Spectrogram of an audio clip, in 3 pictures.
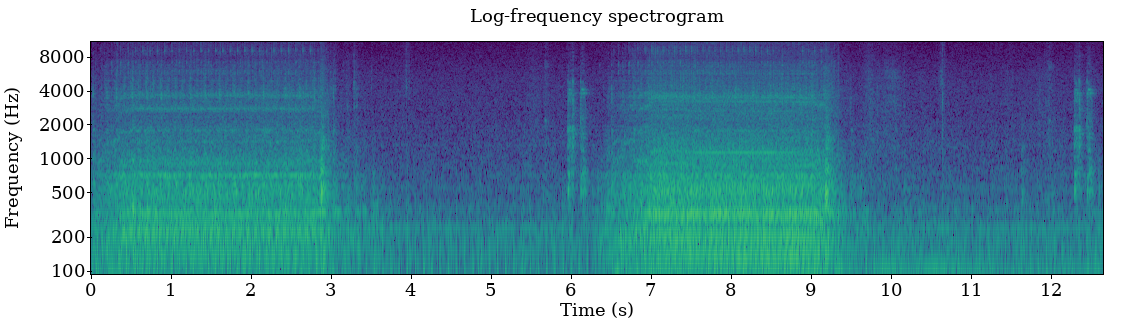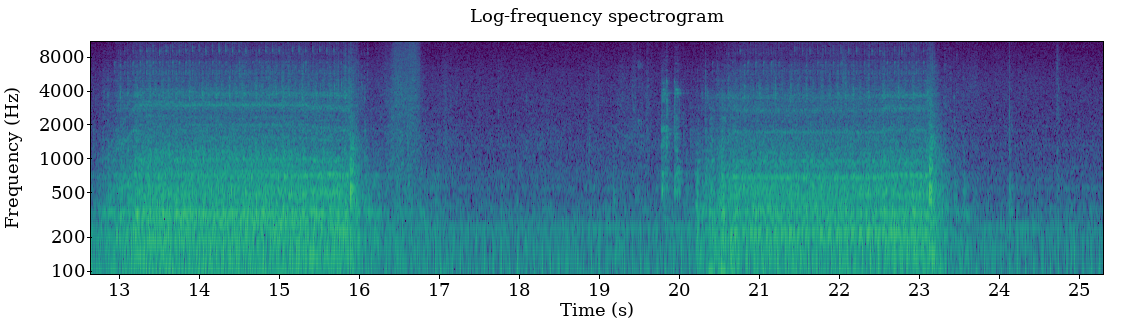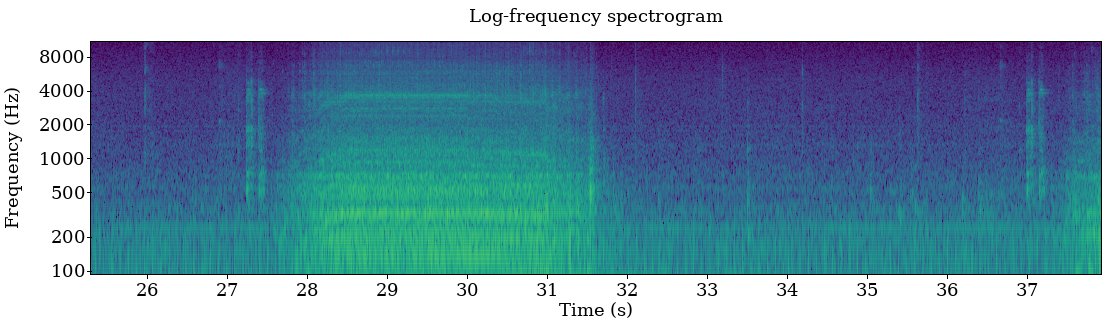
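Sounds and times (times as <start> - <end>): sewing machine stitching: 0.0 - 3.4, 6.0 - 9.6, 12.3 - 16.2, 19.8 - 23.5, 27.2 - 31.8, 37.0 - 37.9.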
